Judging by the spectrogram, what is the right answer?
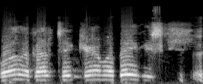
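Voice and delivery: very high, gentle-spoken voice. Speaker recalls meeting Terry Funk and answers the question as him, soft-spoken. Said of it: "he was just soft as voice".

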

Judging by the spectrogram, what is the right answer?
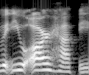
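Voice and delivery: ordinary delivery

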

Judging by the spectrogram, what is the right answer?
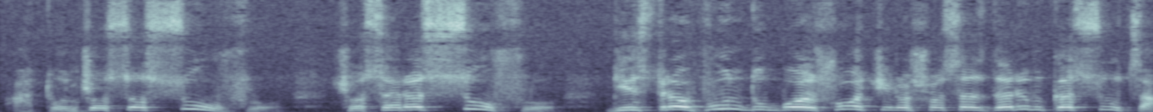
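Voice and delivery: bellowing in rage. The wolf shouts at the third little pig in its brick house: furious bellow. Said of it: "a zbera lupul furios".

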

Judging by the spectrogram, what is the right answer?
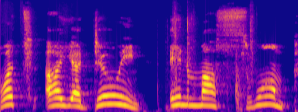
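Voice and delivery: put-on very high-pitched, drawn-out, slow Scottish accent. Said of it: "Just sounded Scottish there".

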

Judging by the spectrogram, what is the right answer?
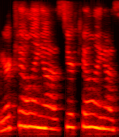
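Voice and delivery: put-on loud screaming in a New Jersey accent. An ACT UP member jumps up on the pew and confronts O'Connor, in Michael Petrelis's New Jersey accent. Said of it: "in his New Jersey accent".

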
